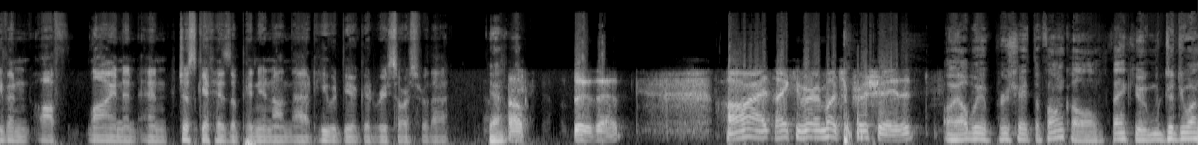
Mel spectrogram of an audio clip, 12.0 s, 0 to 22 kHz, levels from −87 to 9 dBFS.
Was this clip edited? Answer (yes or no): yes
